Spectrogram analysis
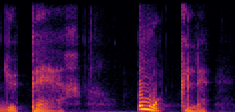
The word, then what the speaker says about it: oncle: Oncle. Ici, la lettre O et la lettre N vont former le son oncle.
